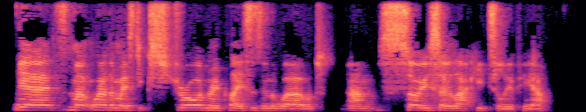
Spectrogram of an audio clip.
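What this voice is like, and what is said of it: Western Australian accent. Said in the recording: “from outside of North America. She's got a bit of an accent ... I'm from Perth in Western Australia.”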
